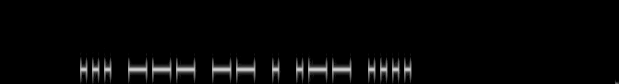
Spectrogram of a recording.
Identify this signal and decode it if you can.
Morse code, heard as a keyed tone, about 20 wpm, 700 Hz. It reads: SOMEWH
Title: Build A Word - 3 Letters At A Time - 9-Letter Words - 20wpm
